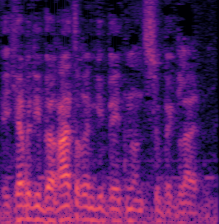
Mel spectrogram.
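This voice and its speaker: An actor playing an authoritative, probing starship captain in a sci-fi audio drama, formal, measured and commanding. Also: male voice, on the low side, heavy background noise, close to an everyday voice. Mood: curious, composed.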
